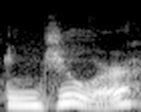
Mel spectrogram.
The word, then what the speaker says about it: endure: Let's look at endure, since this is a bit more difficult to pronounce. What sounds we have here? In, stress, and then j, jua, endure.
